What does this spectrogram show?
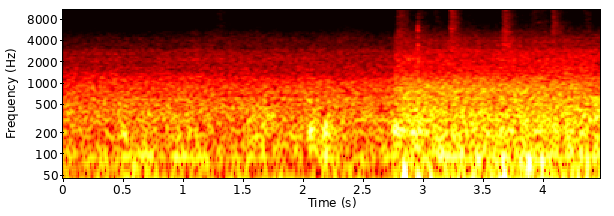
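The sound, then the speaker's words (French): Steady, heavy rumble inside a moving metro carriage, with a constant low roar and a few sharper rattles and clanks partway through. No one speaks. “touchent des barres jaunes du métro”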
